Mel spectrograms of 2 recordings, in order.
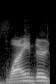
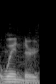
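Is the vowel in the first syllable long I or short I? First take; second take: long I; short I. First: The first vowel is a long I, as in mind. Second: The first vowel is a short I, as in win. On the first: The speaker calls it right. "Winder is pronounced with a long I, like the word mind" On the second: The speaker calls it wrong. "not Winder"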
